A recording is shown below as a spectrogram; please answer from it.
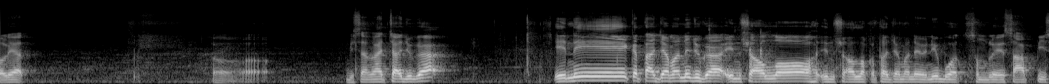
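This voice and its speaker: A man's voice: medium pitch, a little mellow, a little hiss or hum. A man with a stuffy nose from a cold, chatting upbeat as he shows off knives for sale. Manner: chatty, upbeat selling patter with pious exclamations. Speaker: knife seller. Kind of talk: casual product showcase.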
